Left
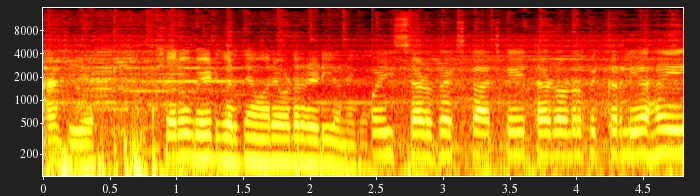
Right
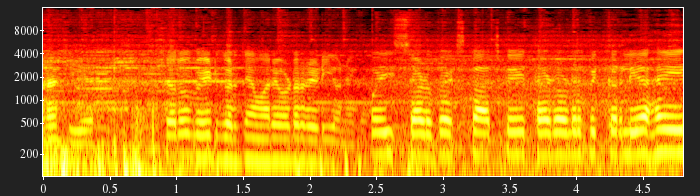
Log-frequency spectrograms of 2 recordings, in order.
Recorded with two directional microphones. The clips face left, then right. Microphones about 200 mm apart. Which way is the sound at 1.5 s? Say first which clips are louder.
Left 6 dB; 15° left (ahead or behind).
